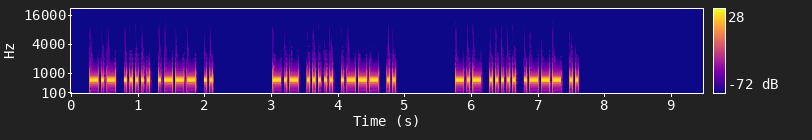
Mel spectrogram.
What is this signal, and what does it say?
Morse code, heard as a keyed tone, about 28 wpm, 700 Hz. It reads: K5JI K5JI K5JI
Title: USA Call Signs - 4 Characters - Repeated 3x - 28wpm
